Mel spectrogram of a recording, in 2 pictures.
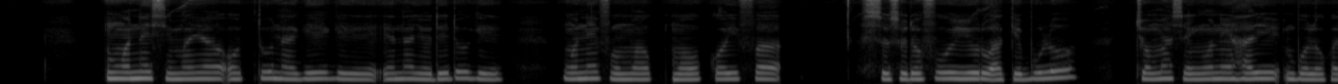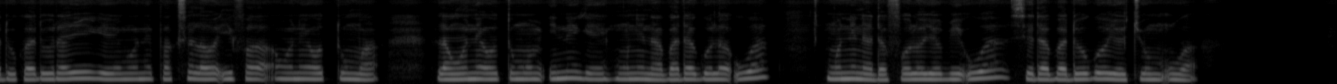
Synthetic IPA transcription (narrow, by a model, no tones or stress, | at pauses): ŋonesimajaot̪unaɡeɡeːnajodedoɡe | ŋonefu | maokoifa | sosodofujuɾuakebulo | t͡ʃomaseŋoneɦaimbolokadukaduɾaiɡeŋonepaksalaoifaŋoneot̪umalaŋoneot̪umɔmineɡeŋonenabadaɡolaʔua | ŋonenadafolojobiʔuasedabadoɡojot͡ʃumua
